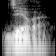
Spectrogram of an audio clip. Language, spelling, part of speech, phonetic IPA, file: Russian, дева, noun, [ˈdʲevə], Ru-дева.ogg
- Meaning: maiden, maid, virgin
